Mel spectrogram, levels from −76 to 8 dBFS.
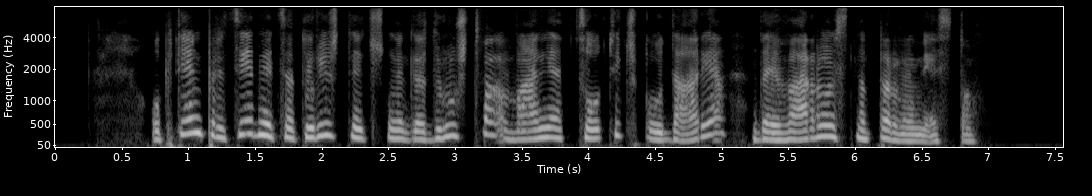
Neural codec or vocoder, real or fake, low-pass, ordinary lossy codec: codec, 16 kHz, 2 kbps, FreqCodec, smaller model; fake; none; none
